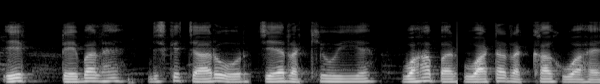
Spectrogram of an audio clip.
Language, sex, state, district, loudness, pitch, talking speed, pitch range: Hindi, male, Bihar, Gopalganj, -18 LUFS, 130 Hz, 160 wpm, 125-145 Hz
